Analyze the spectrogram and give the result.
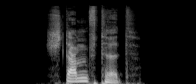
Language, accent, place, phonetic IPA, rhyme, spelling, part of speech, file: German, Germany, Berlin, [ˈʃtamp͡ftət], -amp͡ftət, stampftet, verb, De-stampftet.ogg
- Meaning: inflection of stampfen: 1. second-person plural preterite 2. second-person plural subjunctive II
